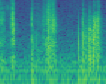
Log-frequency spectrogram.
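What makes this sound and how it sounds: Freshly baked no-knead focaccia with rosemary and caramelized onion, just out of the oven, crackles as its crust is handled. Five short, dry, bright crunches are heard, showing a very crispy crust.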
